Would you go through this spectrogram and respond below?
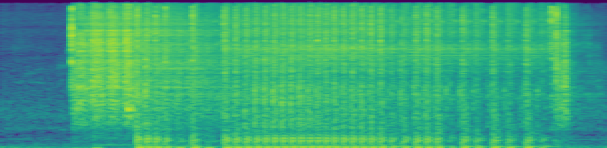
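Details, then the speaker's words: Yamaha ATV engine after carburetor cleaning and float adjustment, started without the choke: catches within a second and settles into an even, quick thumping run, about four beats a second. Normal start. "Starts right up. That's without the choke."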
